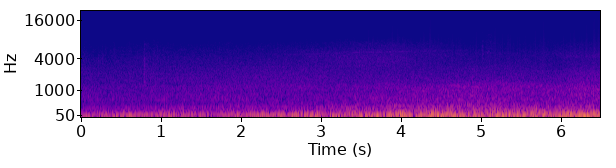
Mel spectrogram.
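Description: Tokaido Shinkansen high-speed train approaching at full speed: a low rushing rumble that grows steadily louder from about two seconds in.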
